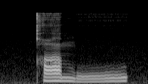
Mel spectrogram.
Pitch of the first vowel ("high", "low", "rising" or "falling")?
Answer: high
